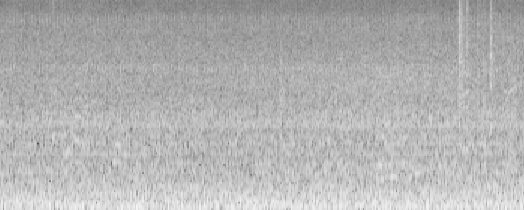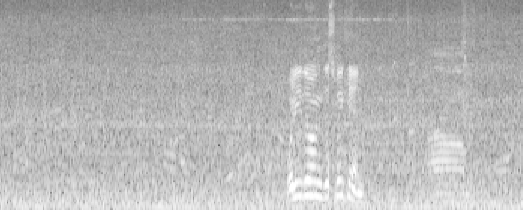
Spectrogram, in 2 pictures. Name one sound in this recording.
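A crowd murmurs outdoors in a steady hum.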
